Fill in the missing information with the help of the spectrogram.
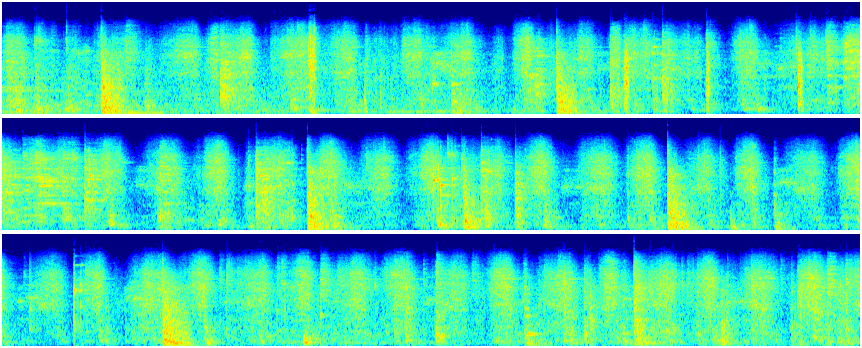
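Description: Shovels digging and scraping through broken plaster and wood rubble, with irregular knocks and scrapes throughout.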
